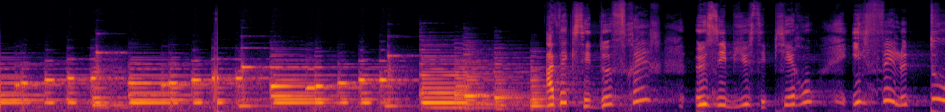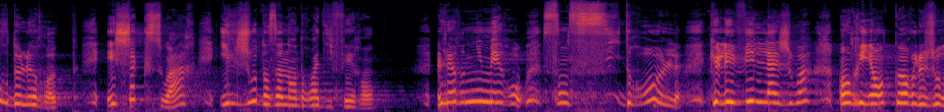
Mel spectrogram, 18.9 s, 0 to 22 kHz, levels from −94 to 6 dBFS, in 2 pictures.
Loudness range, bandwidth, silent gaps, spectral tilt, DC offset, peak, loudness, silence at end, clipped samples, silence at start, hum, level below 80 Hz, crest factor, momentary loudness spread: 8 LU; over 20 kHz; none; -3 dB/octave; under 0.1%; -8 dBFS; -26 LUFS; 0 s; under 0.1%; 0 s; none; -60 dBFS; 18 dB; 12 LU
